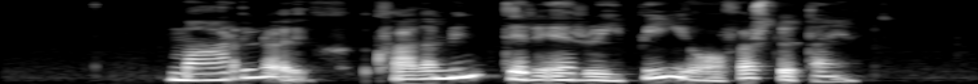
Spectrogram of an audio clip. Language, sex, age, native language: Icelandic, female, 30-39, Icelandic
